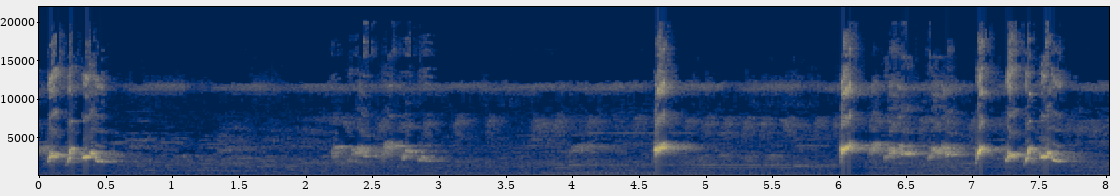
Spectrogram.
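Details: Red-whiskered bulbul kept in a cage, giving lively chirpy song: short tumbling phrases of falling, slurred whistles, sometimes single sharp notes, bunched together near the end, with a faint low hum throughout.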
